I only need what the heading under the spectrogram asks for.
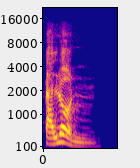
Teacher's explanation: cómo termina en n le colocó la tilde en la o fíjense que la fuerza cae en lo que es la última sílaba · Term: aguda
